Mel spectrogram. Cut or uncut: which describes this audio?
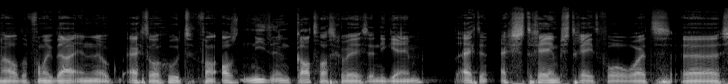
cut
